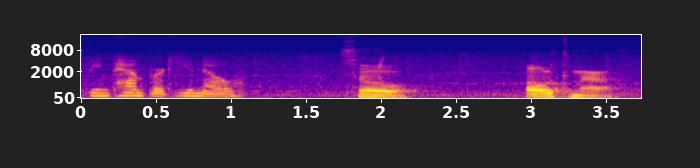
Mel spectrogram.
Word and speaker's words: Altmer: So, Altmer, right? Is that correct now? No, still not correct at all. It's Altmer, the simple syllables.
